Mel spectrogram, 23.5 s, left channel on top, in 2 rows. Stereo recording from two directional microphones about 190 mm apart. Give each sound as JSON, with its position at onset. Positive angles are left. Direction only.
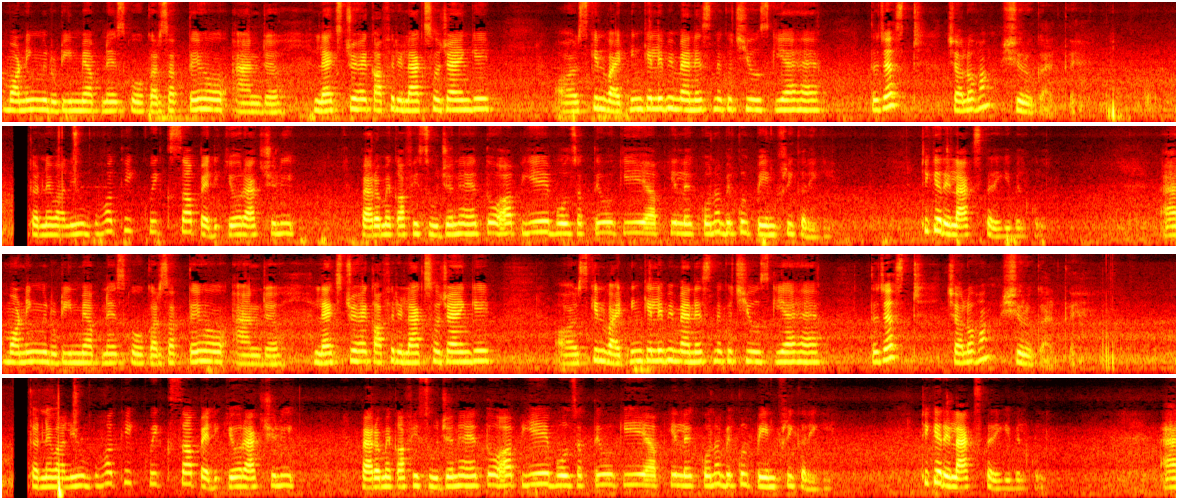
{"t": 0.0, "sound": "a woman's voice", "side_deg": 20}
{"t": 12.0, "sound": "speech", "side_deg": 5}
{"t": 12.7, "sound": "a woman's voice", "side_deg": 15}
{"t": 20.9, "sound": "a woman's voice", "side_deg": 20}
